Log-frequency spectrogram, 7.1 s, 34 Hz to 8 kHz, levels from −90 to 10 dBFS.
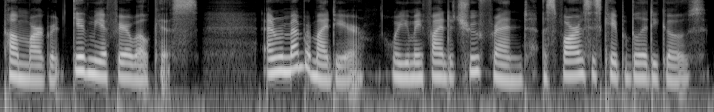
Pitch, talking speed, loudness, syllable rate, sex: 195 Hz, 200 wpm, -19 LUFS, 5.9 syllables/s, female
